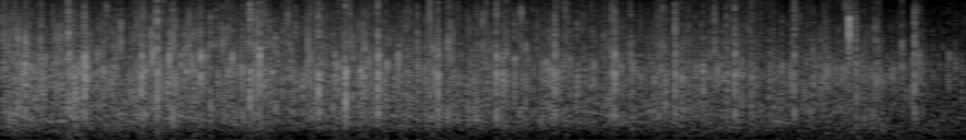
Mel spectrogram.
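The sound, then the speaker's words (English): An audience of students at Cedarville University applauds steadily, dense overlapping claps forming a continuous wash of sound that holds at an even level throughout, with no voices. “Would you just give yourselves and those around you an applause?”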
